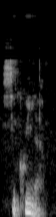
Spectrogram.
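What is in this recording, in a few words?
"sequela", British English; pronunciations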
